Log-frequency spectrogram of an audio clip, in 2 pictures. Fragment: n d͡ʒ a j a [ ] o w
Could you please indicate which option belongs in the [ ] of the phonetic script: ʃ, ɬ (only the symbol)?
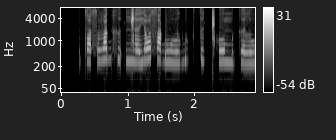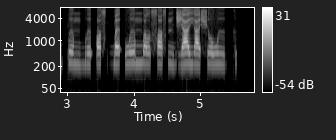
ʃ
